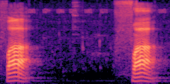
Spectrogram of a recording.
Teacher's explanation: pengucapan yang disertai dengan keluarnya nafas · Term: Hames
